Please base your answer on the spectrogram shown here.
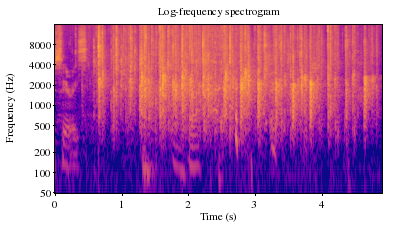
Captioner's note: audience clapping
